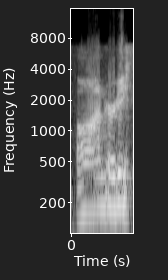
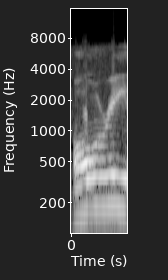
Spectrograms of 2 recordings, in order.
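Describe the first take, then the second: First: Henri said "ON-ree"; N sounded in Henri. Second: Henri said slowly as "OH-ree"; French Henri, silent N. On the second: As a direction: drop the N in Henri, French style. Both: Shown as a demonstration. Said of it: "in French they don't pronounce it very much".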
